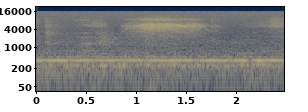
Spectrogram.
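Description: Steady low hum from a microphone switched on for the next question, with a soft hiss about a second in.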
